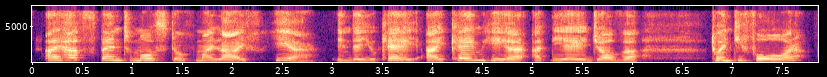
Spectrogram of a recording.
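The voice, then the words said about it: Italian accent. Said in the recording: “Am I right in thinking that you're Italian? ... my pronunciation is still here. It hasn't vanished. ... it's a lovely accent.”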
